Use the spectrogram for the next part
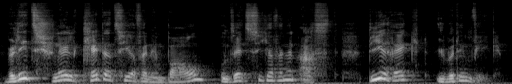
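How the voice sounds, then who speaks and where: A man narrating a children's story in an expressive, storytelling manner. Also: sits high, moderate pace.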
